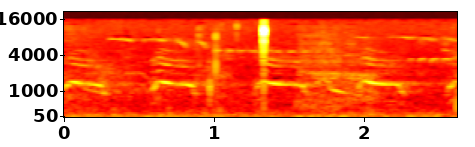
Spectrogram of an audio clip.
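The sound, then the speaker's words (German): Ducks call repeatedly near the water in spring, a scatter of quacking, honk-like notes spread across the outdoor ambience, with a brief sharp click partway through and no one talking. “Und ähm, ja, also da ist mir durch den Kopf gegangen, dass oh, die Enten sind ganz schön aktiv, ne?”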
